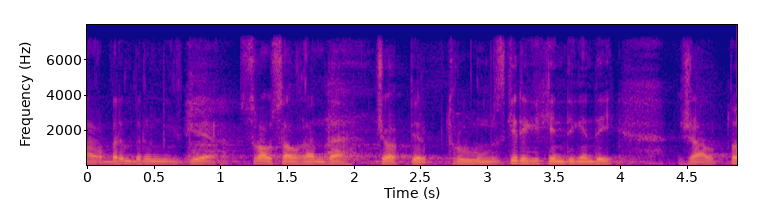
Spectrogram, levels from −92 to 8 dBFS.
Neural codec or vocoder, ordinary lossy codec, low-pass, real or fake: none; none; 7.2 kHz; real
